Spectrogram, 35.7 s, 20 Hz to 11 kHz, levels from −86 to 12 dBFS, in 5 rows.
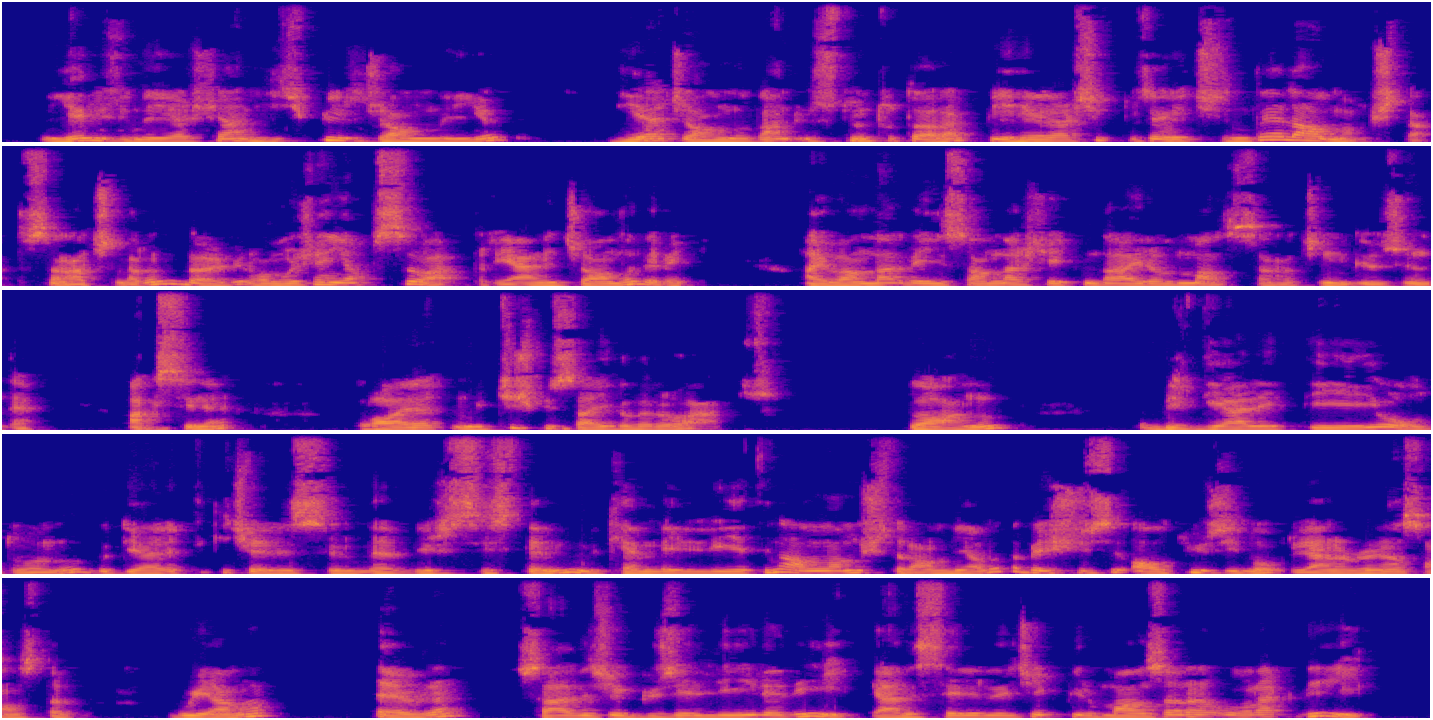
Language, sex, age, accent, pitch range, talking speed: Turkish, male, 60-79, native, 120-155 Hz, 110 wpm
